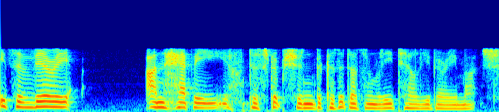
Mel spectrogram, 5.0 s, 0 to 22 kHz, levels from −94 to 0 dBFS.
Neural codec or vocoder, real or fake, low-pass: none; real; 3.6 kHz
